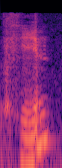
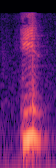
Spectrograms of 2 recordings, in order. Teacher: 单独读是勤，然后那个如果不送气呢是金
